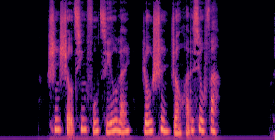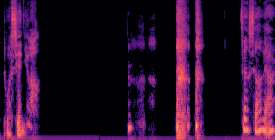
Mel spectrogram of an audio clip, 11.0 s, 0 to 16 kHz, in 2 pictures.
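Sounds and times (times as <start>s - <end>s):
speech: 1.0s - 4.4s, 5.6s - 6.3s, 10.4s - 11.0s
woman coughing softly, slightly hoarse: 9.0s - 9.7s.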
